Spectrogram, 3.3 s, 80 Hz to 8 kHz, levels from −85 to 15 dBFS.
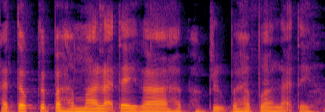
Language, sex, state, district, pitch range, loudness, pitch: Wancho, female, Arunachal Pradesh, Longding, 150-190 Hz, -16 LUFS, 170 Hz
